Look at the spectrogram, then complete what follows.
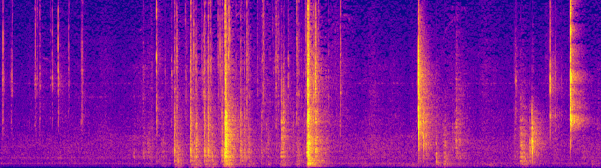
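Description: Clicks and knocks from a screwdriver and screws against a microwave oven's metal cabinet as its back cover is screwed back on. The loudest knocks come around four and six seconds in, with a short metallic ring near the end.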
